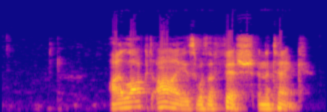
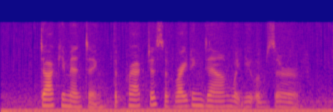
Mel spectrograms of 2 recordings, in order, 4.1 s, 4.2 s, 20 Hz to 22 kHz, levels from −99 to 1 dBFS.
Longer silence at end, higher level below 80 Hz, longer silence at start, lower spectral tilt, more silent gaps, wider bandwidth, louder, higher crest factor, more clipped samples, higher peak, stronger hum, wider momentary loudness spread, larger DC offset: first, 0.3 s vs 0 s; second, -52 dBFS vs -44 dBFS; first, 1.4 s vs 0 s; about the same, -5 dB/octave vs -4 dB/octave; neither; second, 8.4 kHz vs 11 kHz; first, -13 LUFS vs -37 LUFS; about the same, 16 dB vs 20 dB; neither; first, 0 dBFS vs -18 dBFS; neither; about the same, 8 LU vs 10 LU; second, under 0.1% vs 0.4%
